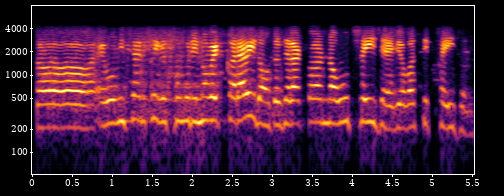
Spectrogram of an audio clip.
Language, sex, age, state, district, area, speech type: Gujarati, female, 30-45, Gujarat, Surat, urban, conversation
